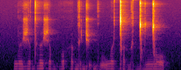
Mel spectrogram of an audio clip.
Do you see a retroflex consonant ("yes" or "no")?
no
